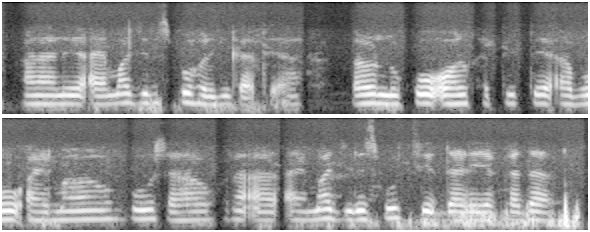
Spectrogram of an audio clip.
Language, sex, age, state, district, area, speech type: Santali, female, 30-45, West Bengal, Birbhum, rural, spontaneous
